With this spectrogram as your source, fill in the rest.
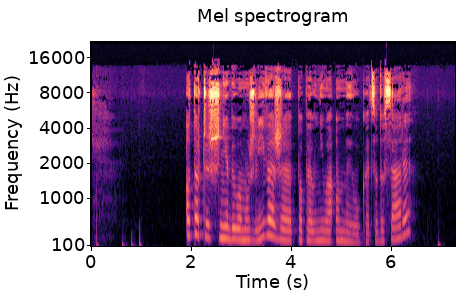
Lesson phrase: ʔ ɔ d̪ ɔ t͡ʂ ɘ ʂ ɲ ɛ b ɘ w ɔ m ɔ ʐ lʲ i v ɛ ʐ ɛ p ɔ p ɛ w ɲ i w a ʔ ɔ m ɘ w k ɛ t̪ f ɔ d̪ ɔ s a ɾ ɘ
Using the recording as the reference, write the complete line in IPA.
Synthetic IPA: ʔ ɔ t̪ ɔ t͡ʂ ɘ ʂ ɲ ɛ b ɘ w ɔ m ɔ ʐ lʲ i v ɛ ʐ ɛ p ɔ p ɛ w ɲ i w a ʔ ɔ m ɘ w k ɛ t̪ s ɔ d̪ ɔ s a ɾ ɘ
